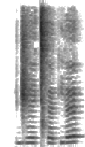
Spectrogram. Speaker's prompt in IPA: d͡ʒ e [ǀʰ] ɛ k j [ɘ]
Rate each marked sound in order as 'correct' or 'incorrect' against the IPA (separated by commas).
correct, incorrect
